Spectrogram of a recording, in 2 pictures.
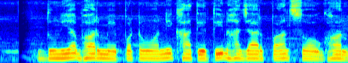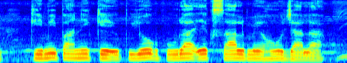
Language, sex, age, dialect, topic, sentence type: Bhojpuri, male, 18-24, Southern / Standard, agriculture, statement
